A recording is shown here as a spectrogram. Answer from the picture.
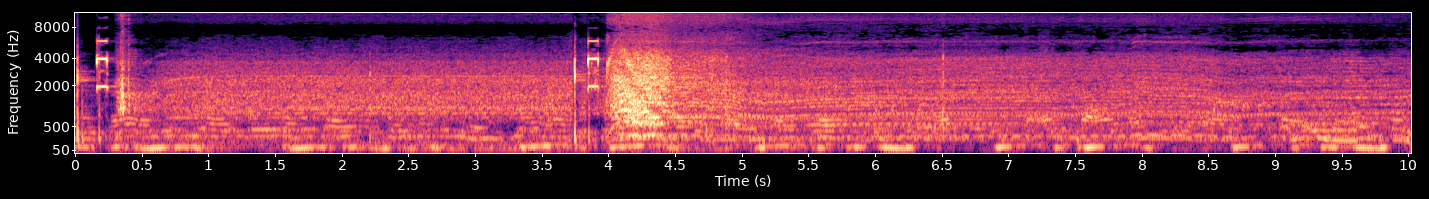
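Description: S1S foldable quadcopter drone beeping twice, then its motors spinning up with a loud rush about four seconds in as it lifts off and hovers with a steady multi-tone whine. A low, regular beat of background music runs underneath.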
